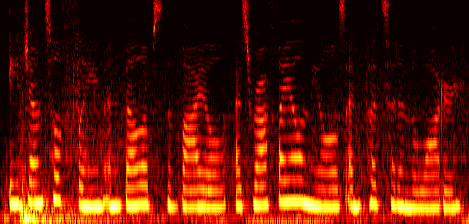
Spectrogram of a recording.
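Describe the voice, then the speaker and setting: A woman's voice: on the high side, steady tone, normal speed, dark tone, a little hiss or hum. A woman reading scripted, dramatic story narration. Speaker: narrator and voiced player character of a game story. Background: music behind the voice.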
